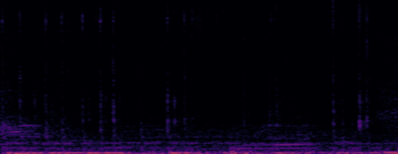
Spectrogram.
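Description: Computer keyboard keys being typed in a faint, irregular run of light clicks as a password is entered, over a faint low hum.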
